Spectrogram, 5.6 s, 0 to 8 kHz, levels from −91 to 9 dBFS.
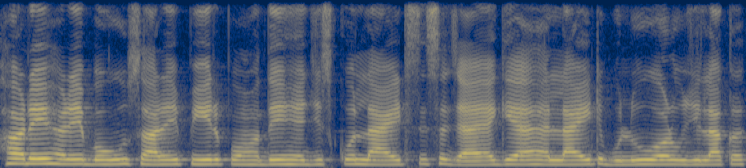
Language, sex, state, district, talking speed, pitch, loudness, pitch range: Hindi, female, Bihar, West Champaran, 190 wpm, 205 Hz, -17 LUFS, 200-215 Hz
